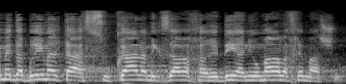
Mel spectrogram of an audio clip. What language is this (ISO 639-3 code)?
heb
